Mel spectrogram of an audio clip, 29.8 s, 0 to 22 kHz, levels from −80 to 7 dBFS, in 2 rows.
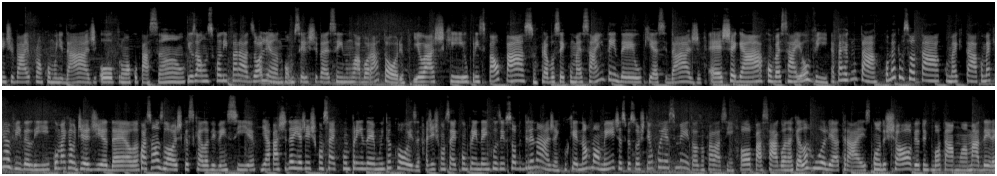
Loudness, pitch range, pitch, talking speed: -29 LUFS, 215-265 Hz, 235 Hz, 250 wpm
